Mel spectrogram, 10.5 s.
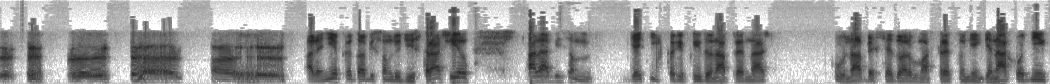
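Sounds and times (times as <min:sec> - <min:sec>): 
man imitating deer or bear call: 0:00.0 - 0:03.1
speech: 0:03.1 - 0:07.8, 0:08.4 - 0:10.5.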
